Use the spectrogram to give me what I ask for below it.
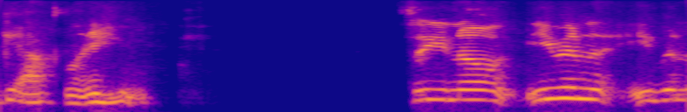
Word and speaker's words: Kathleen: You know how many times my name is mispronounced? You would be surprised. Usually I get Catherine. I get Kathy mean I get Cat. Uh uh UPS guy called me Caitlyn.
